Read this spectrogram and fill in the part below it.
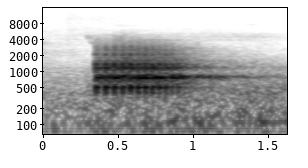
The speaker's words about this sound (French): Sur la double page 66-67, vous nous faites entendre un oiseau. Un autre oiseau, un pivert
